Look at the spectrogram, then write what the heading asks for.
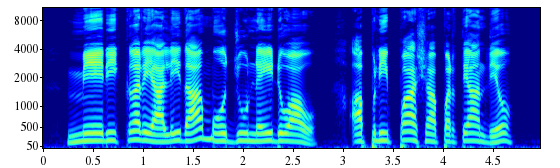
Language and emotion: Dogri, angry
